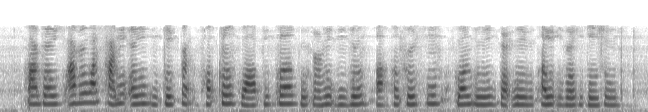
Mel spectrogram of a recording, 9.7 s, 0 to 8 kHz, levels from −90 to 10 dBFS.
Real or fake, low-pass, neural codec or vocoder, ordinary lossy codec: fake; 7.2 kHz; autoencoder, 22.05 kHz, a latent of 192 numbers a frame, VITS, trained on many speakers; AAC, 16 kbps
